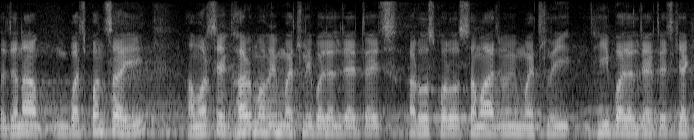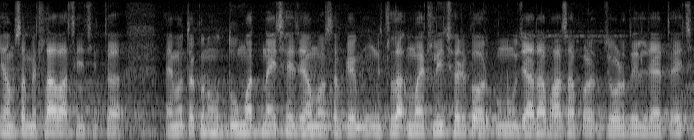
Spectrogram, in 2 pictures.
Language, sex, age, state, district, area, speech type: Maithili, male, 18-30, Bihar, Supaul, rural, spontaneous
